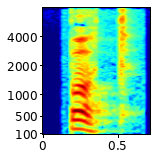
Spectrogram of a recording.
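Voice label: "bod", Scottish Gaelic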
